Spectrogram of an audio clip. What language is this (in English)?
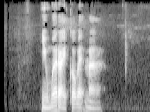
Thai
